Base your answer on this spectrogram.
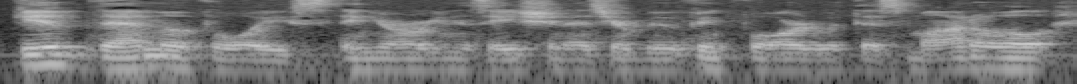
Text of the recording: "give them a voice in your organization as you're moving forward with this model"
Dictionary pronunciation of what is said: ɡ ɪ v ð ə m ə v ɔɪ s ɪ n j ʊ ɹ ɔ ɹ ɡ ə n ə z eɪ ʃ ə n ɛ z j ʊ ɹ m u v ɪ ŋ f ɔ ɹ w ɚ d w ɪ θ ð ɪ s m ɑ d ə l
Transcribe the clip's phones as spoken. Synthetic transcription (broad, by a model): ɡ ɪ v ð ə m ə v ɔɪ s ɪ n j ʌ ɹ ɔ ɹ ɡ ə n ə z eɪ ʃ ə n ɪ z j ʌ ɹ m u v ɪ ŋ f ɔ ɹ w ɚ d w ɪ ð ɪ s m ɑ d l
